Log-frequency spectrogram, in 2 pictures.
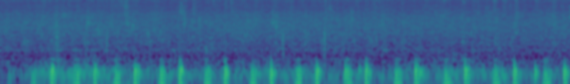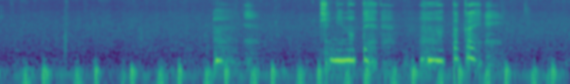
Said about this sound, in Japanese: ほら、聞こえる？わかるでしょ？私の心臓の鼓動、私もさっきから聞こえてるよ。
